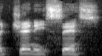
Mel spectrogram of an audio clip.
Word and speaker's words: Genisys: but it's Terminator Jenny Sis. – Oh yeah, yeah. – Jenny Sis spelled G-E-N-I-S-Y-S. Like, it's just like they can't spell the common word Genesis.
